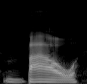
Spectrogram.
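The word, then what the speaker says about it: bough: of them are though all right next is bao b-o-u-g-h it is a noun from before the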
